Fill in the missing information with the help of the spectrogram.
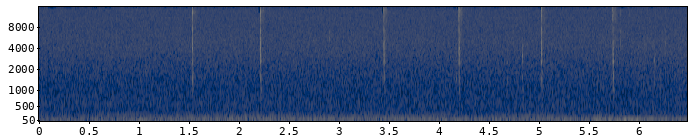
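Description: Faint, sharp clicks at irregular intervals, a little more than one a second, over a low steady hum.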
